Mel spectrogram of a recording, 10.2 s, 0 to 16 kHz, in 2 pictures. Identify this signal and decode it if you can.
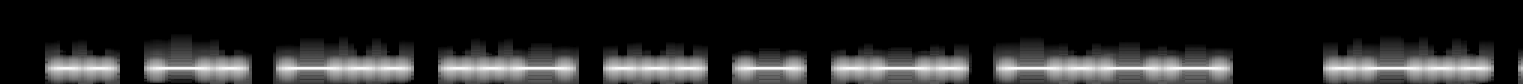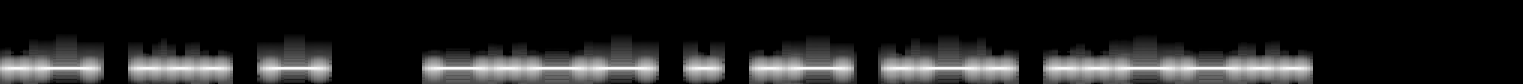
Morse code, heard as a keyed tone, about 21 wpm, 700 Hz. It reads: INDUSTRY LAST YEAR?
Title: Sentences from Top 1000 Words - Review Part 4 - 22wpm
